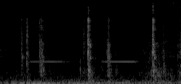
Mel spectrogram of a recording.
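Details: 2014 GMC Sierra 1500 after sitting off: turning the key gives only faint clicks and a brief chime with no cranking. It acts like a dead battery, but the owner says the battery is not dead.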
